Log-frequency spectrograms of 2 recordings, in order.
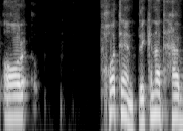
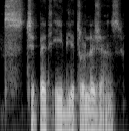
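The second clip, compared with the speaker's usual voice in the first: a low, much softer disgusted aside under the breath; muttered aside; 8 semitones lower, 13 dB quieter than usual. Real, not acted. To himself about Islam, a soft contemptuous mutter. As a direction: drop right down and grumble it off-mic.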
